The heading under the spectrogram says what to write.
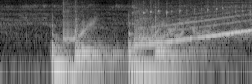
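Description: Two springy cartoon boings, each a sharp bouncy twang with a rising, wobbling pitch, the second stretching out into a long upward glide, as Boots jumps high to reach a key. No voices.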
